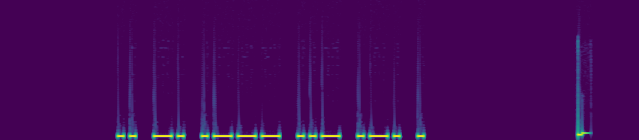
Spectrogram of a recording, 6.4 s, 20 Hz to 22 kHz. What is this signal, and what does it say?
Morse code, heard as a keyed tone, about 20 wpm, 700 Hz. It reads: INJURE
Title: 6 Letter Words - First 3 Letters Given - 20wpm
